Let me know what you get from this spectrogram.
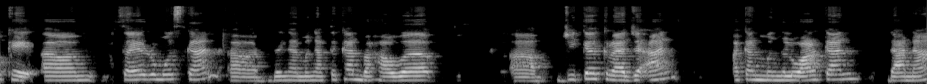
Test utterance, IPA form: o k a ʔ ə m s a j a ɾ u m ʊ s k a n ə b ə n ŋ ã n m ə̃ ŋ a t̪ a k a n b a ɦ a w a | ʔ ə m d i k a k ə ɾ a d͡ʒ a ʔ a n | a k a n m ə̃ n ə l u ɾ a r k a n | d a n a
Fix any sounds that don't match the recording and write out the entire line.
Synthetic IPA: o k e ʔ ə m s a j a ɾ u m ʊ s k a n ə d ə ŋ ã n m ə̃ ŋ a t̪ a k a n b a ɦ a w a | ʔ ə m d͡ʒ i k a k ə ɾ a d͡ʒ a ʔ a n | a k a n m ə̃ ŋ ə l u a r k a n | d a n a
